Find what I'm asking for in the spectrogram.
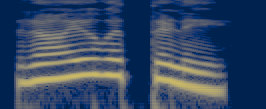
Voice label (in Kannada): "ರಾಯವತ್ತಳೆ", Kannada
